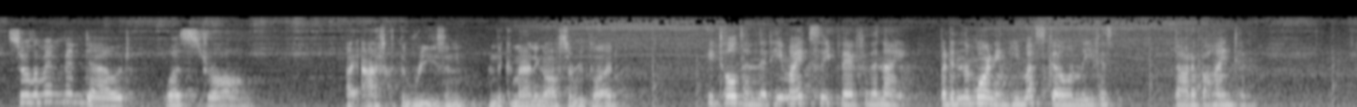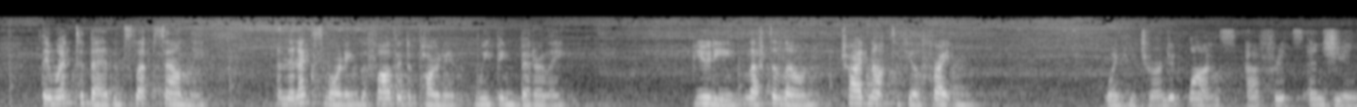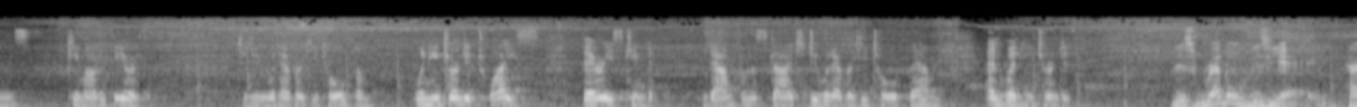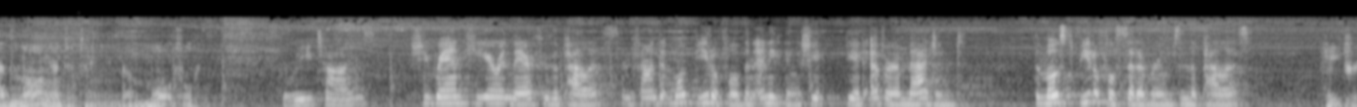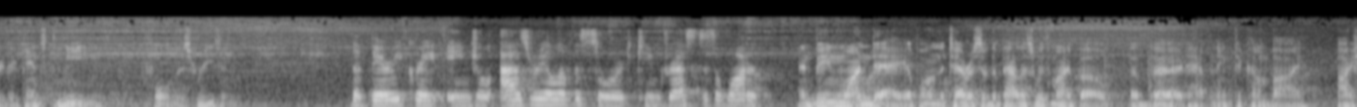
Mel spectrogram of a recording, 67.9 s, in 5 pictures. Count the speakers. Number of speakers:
3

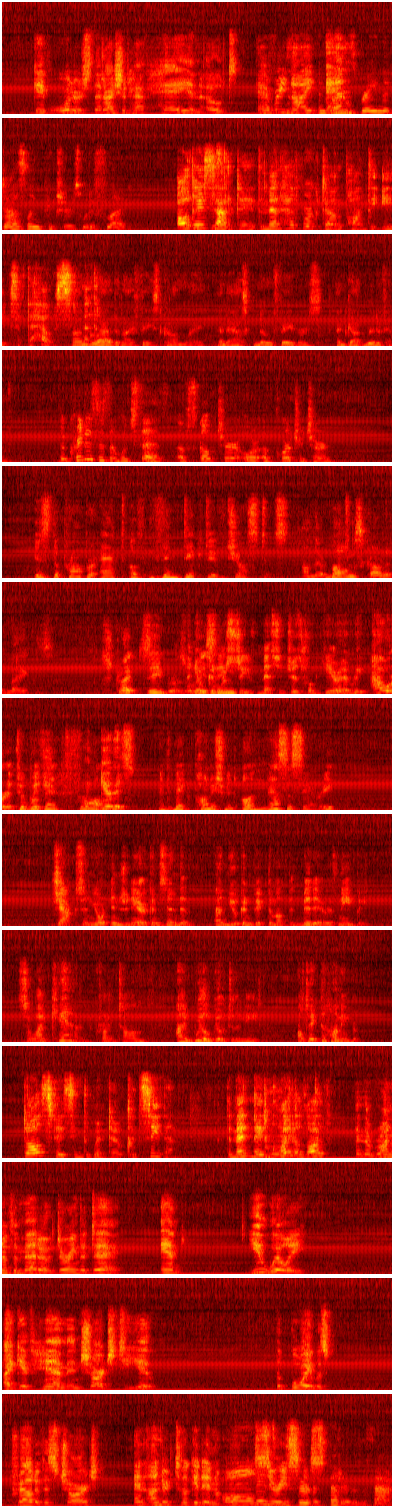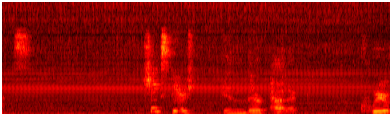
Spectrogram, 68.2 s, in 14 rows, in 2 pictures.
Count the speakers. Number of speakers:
8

